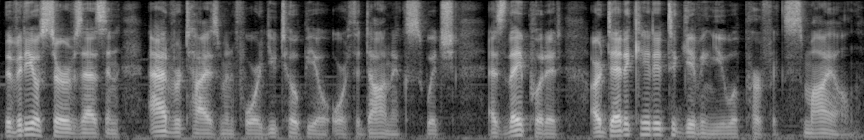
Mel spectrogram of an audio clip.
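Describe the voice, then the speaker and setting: A man's voice: rumbling low, animated, normal speed, hardly any pauses. A man hosting an explainer series in a semi-scripted narration style. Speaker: host of an analog horror explainer series.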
